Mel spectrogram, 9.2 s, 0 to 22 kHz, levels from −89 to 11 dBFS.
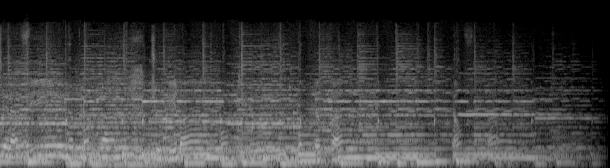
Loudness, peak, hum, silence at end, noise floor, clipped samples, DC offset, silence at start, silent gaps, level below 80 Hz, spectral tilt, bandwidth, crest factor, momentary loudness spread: -26 LUFS; -12 dBFS; none; 0.25 s; -50 dBFS; under 0.1%; under 0.1%; 0 s; none; -40 dBFS; -6 dB/octave; 14 kHz; 14 dB; 11 LU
